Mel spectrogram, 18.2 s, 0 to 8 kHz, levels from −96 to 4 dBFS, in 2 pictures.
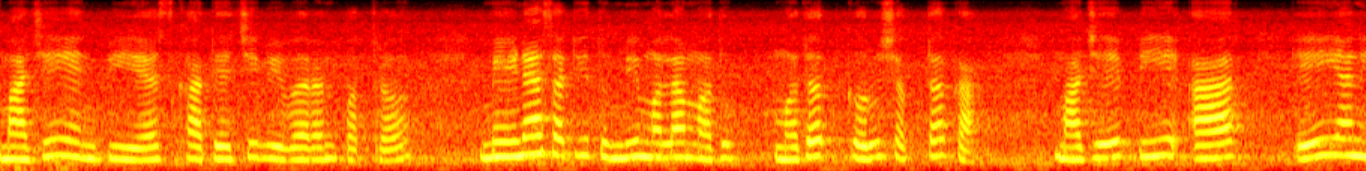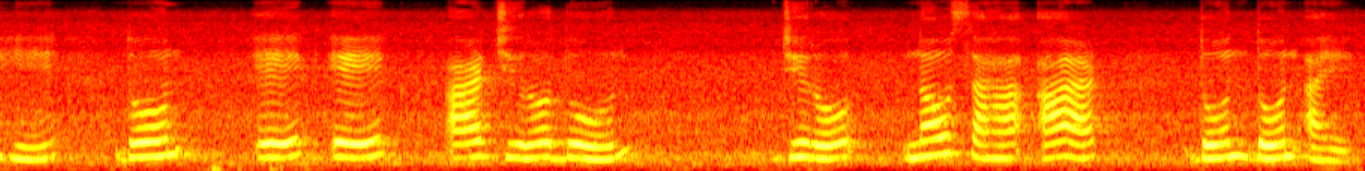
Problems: constant background noise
